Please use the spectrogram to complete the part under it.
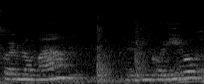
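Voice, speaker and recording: Slow-talking woman in her forties. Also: fairly high pitch. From Ecuador. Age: 40s. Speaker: invited participant. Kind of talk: casual self-introduction. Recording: very echoey room, mic far off, noisy.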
